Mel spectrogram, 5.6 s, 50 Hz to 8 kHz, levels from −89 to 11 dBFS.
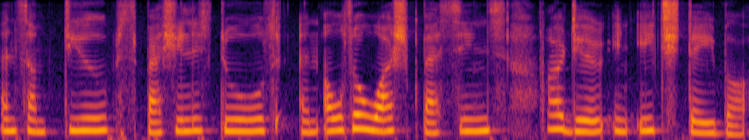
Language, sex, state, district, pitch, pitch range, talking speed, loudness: English, female, Nagaland, Dimapur, 250 Hz, 235-260 Hz, 150 wpm, -16 LUFS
